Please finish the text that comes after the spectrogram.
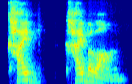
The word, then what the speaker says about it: Kybalion: It is called the Kybalion. This is a very famous ancient book, and it's spelled K-Y-B-A-L-I-O-N.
